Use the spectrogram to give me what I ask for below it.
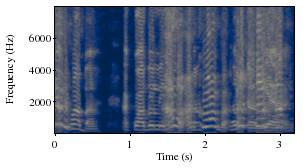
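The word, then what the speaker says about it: Akwaaba: aquaba aquaba I was right you just say aquaba aquaba means oh aquaba yeah yeah what words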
